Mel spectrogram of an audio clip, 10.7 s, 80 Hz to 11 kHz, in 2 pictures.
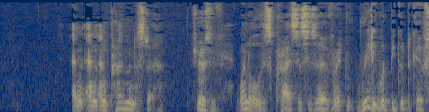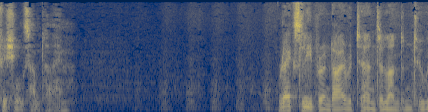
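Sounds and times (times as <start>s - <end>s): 
speech: 0.9s - 6.4s, 8.8s - 10.7s
steam train hissing at a station platform in Reading: 7.0s - 10.2s.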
